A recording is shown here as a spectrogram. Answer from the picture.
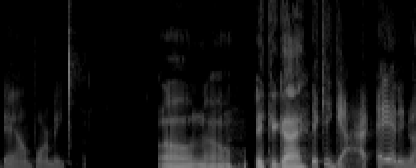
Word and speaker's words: Ikigai: Ikigai. Laura, is that the correct pronunciation?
